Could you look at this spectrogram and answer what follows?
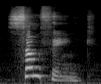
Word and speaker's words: something: something، شوفوا some هو المقطع القوي والthink هو المقطع الضعيف.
